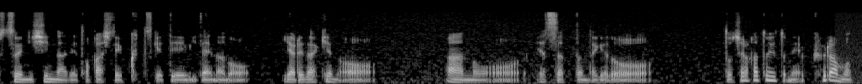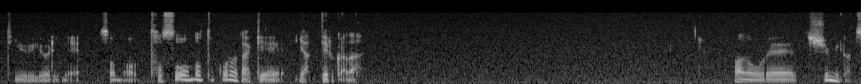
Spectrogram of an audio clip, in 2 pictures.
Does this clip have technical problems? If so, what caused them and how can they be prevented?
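Yes. From 0.0 to 8.35 s the speech sits over a near-silent background dotted with twinkling specks. This is overdone noise removal: the suppressor muted frequency bands near its noise estimate and stripped away quiet speech detail along with them. Prevent it by reducing the suppression strength.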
